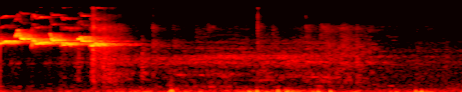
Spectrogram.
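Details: Ultramarine grosbeak with the Paraná song style, prized in Brazil: a fast bright phrase of stepped high notes for just over a second, dropping to faint thin traces and soft low rumbling for the rest.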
